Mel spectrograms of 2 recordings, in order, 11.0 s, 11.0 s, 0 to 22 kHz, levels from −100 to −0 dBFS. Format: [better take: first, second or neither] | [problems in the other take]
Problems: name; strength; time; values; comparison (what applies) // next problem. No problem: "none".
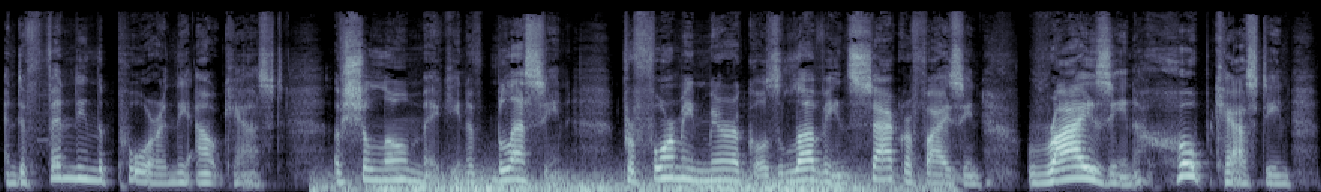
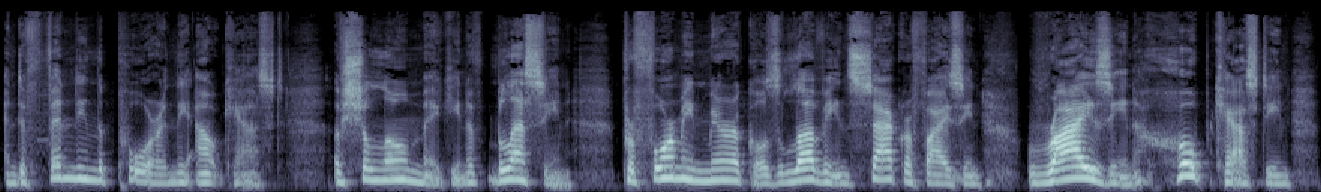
second | wind noise on the microphone; occasional gusts; from 2.5 to 8 s; 25 dB below the speech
